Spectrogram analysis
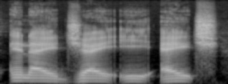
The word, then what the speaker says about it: Najee: Najee Wilkin as well is a name you need to know if you love a lot of high school football here in the state. That's Najeh. Wilkin, spelled like Wilkin, and then Bacon Network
